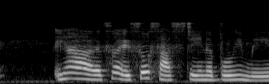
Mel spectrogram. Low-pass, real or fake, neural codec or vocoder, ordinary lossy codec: 7.2 kHz; real; none; none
